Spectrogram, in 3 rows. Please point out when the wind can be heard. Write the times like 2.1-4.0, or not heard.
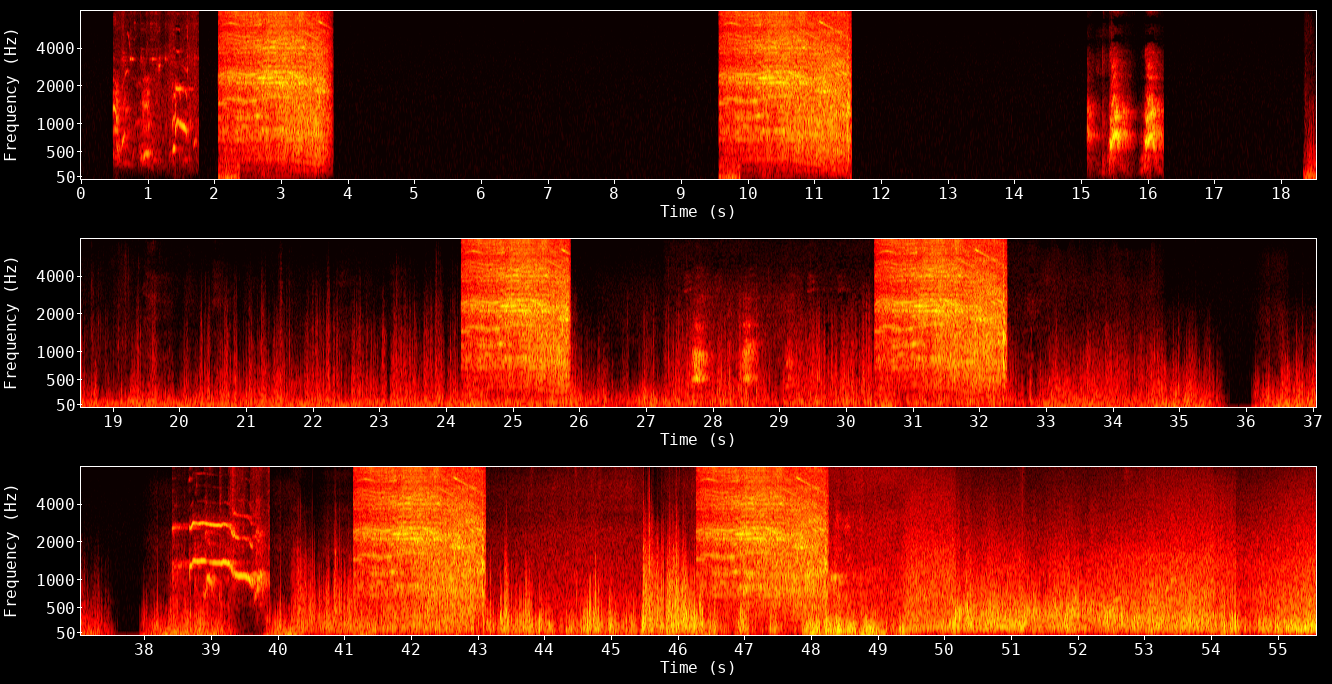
18.3-55.5.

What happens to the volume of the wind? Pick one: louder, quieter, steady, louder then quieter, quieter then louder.
louder.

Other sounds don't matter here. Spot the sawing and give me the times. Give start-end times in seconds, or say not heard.
2.0-3.8, 9.6-11.6, 24.2-25.9, 30.4-32.5, 41.1-43.1, 46.2-48.3.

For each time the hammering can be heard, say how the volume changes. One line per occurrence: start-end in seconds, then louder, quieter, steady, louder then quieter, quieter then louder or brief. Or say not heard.
not heard.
